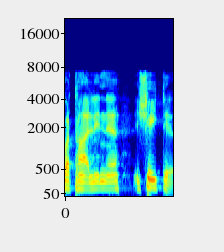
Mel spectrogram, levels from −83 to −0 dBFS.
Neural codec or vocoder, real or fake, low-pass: none; real; 7.2 kHz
